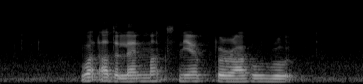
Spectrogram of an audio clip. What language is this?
English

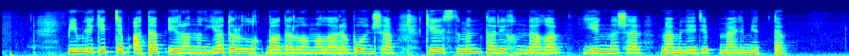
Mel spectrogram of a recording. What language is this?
Kazakh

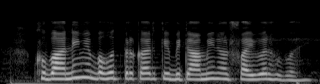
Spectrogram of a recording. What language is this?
Magahi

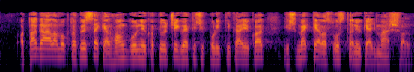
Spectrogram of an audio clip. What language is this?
Hungarian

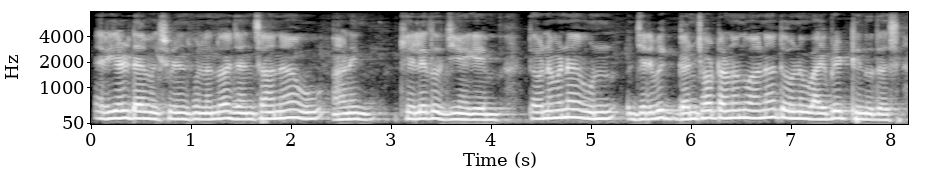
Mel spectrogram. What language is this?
Sindhi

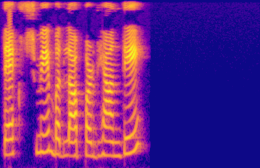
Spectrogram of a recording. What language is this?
Hindi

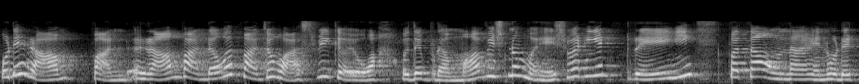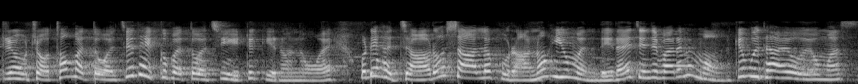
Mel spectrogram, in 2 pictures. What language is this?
Sindhi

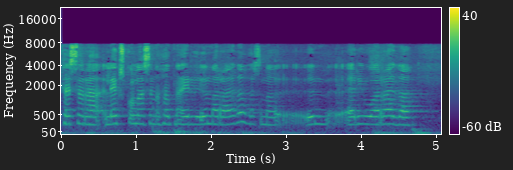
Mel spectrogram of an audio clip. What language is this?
Icelandic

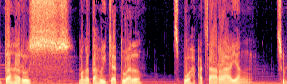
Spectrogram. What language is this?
Indonesian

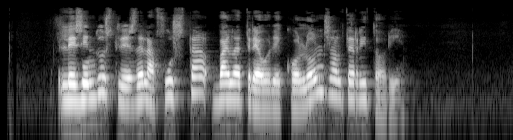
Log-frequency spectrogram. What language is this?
Catalan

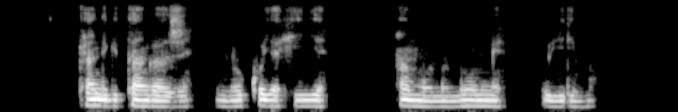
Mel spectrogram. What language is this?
Kinyarwanda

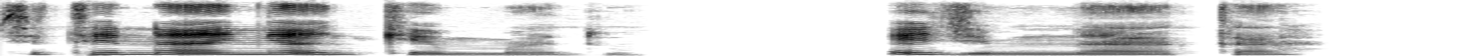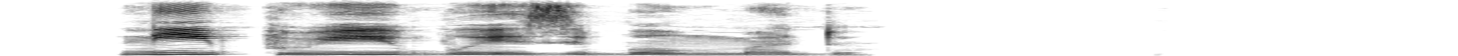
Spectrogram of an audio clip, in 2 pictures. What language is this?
Igbo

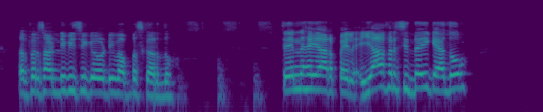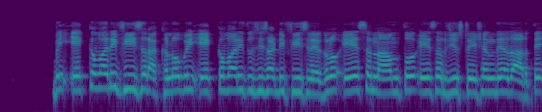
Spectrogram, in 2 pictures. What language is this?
Punjabi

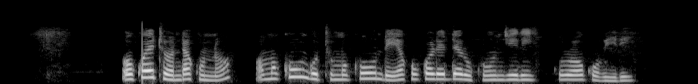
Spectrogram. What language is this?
Ganda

